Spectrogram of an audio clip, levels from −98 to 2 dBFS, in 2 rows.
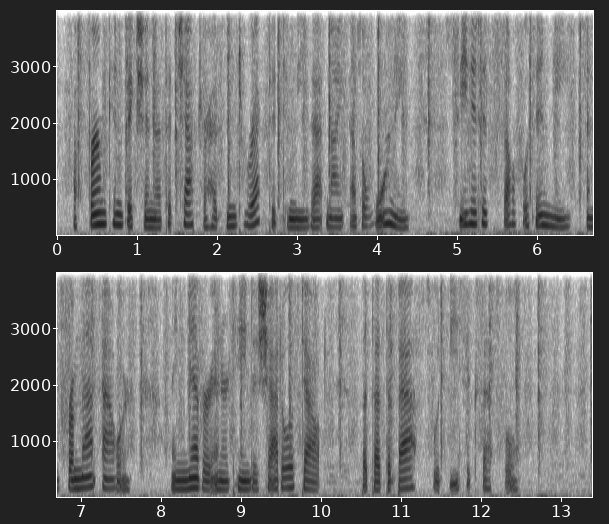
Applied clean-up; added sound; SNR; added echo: none; Rattle (instrument); 15 dB; none.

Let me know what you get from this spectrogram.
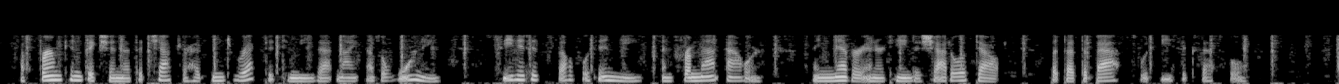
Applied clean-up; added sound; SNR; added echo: classical method spectral subtraction.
